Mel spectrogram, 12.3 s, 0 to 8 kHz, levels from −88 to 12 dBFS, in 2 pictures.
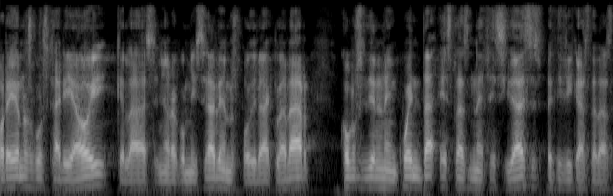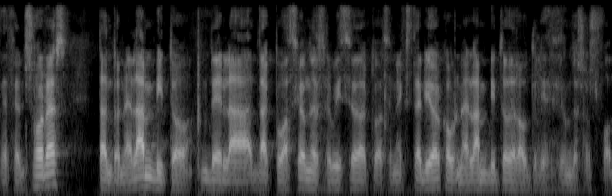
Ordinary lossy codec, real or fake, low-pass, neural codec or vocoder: none; fake; 7.2 kHz; codec, 16 kHz, 8 kbps, FunCodec, trained on LibriTTS, 25 frames a second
